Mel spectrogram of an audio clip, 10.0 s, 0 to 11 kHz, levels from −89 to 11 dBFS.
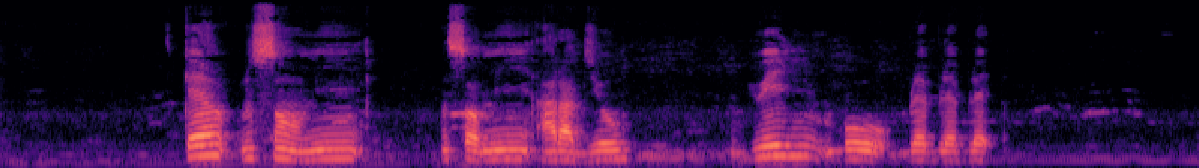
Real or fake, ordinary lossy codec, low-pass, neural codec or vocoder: real; AAC, 64 kbps; 9.9 kHz; none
